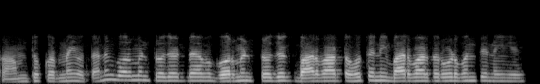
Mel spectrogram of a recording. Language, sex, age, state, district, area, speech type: Hindi, male, 45-60, Rajasthan, Karauli, rural, conversation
